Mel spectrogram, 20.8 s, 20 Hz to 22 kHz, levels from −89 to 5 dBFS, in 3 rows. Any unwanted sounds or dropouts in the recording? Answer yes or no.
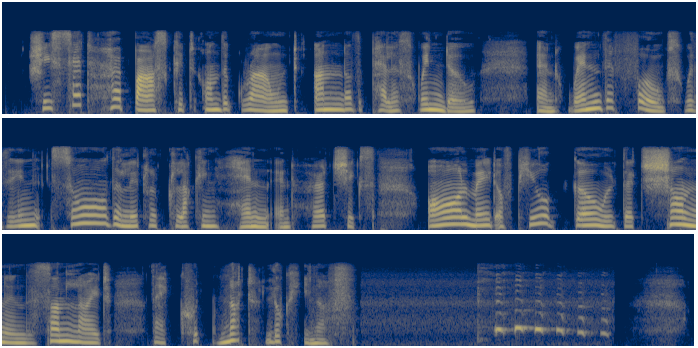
yes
